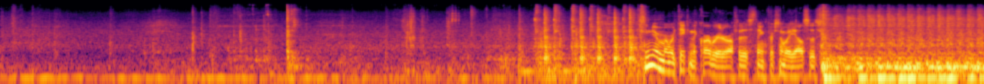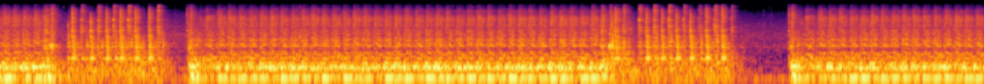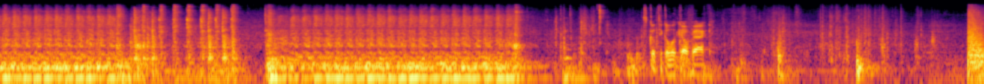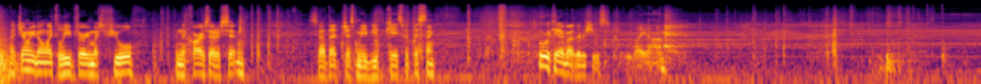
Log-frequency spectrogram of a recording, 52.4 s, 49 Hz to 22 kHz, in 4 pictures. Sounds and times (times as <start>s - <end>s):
Speech: 8.6s - 11.0s, 34.8s - 35.8s, 39.5s - 42.6s, 43.5s - 45.2s, 46.5s - 48.4s
Car: 10.9s - 33.6s.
